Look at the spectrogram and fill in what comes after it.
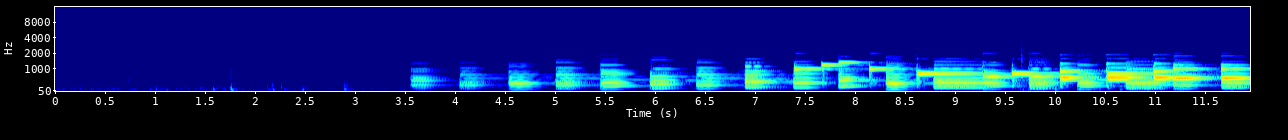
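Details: Soft piano music begins after a few faint clicks and plays steady, gently rising chords to the end.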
